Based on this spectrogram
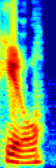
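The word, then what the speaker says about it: Chytil: They're talking about Cheadle or whatever the fuck you say his name. Heedle. Heedle. Yeah, sorry, it's Heedle. It starts with a C.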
